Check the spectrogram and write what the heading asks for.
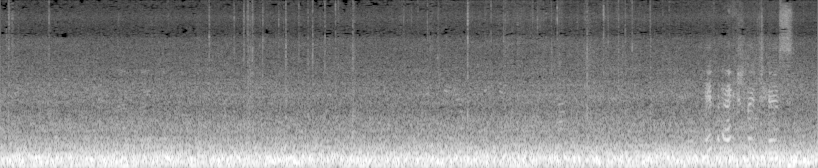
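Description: Steady low drone of an airliner cabin in flight, engine and air noise, with faint crinkling of aluminium foil being pulled off a meal tray.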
